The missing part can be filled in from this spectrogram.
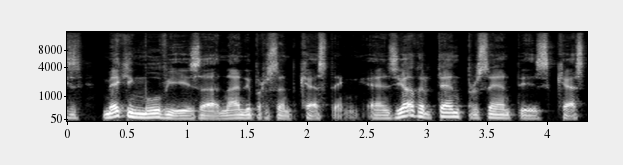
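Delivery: bad, clumsy put-on Czech accent. Quote your late teacher's answer about making a good movie, in a bad Czech accent as Milos Forman. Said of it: "here I'll do my bad Czech accent".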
